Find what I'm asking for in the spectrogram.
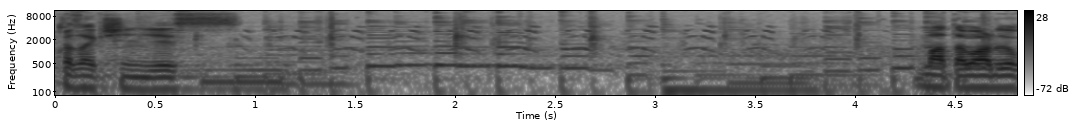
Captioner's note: gulls squawking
